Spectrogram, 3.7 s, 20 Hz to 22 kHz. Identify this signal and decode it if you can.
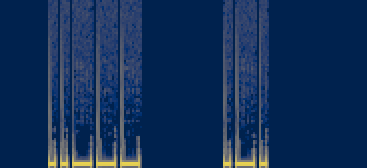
Morse code, heard as a keyed tone, about 20 wpm, spaced as for 8 wpm, 700 Hz. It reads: 2R
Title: 080 Lesson 14d - Number 2 - Two Characters 20wpm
